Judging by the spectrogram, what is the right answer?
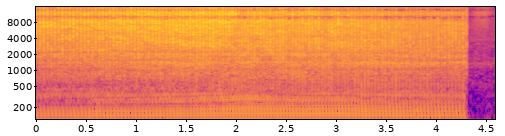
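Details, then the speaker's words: Honda FL250 Odyssey, carburetor dripping fuel and flooding. Loose main jet fell out, so it runs rich and smokes. Loud, lumpy small-engine putter with an uneven beat before cutting out: rich running from flooded carburetor. "When you go through the carb with the fuel on, you can see it start dripping. See air balls. It's just a little flooded."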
